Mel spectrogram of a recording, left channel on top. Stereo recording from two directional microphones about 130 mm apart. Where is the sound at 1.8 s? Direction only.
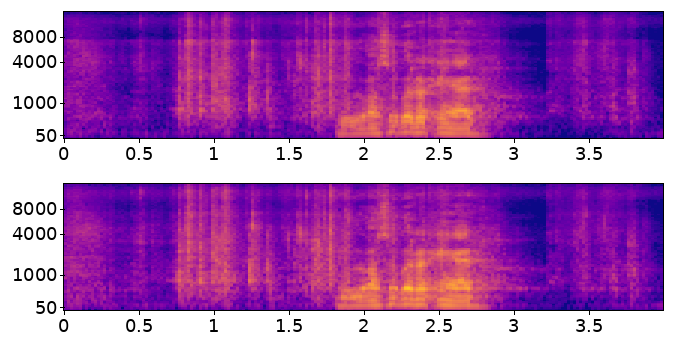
30° left (ahead or behind).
